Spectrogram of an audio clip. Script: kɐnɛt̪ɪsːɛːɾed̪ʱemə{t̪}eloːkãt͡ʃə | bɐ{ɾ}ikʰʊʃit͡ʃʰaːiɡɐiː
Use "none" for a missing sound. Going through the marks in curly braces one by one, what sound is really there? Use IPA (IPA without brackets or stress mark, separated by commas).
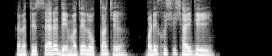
t̪, ɽ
